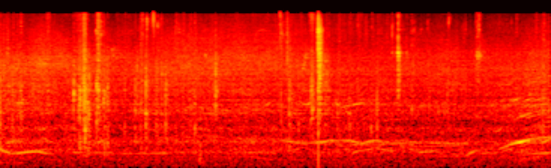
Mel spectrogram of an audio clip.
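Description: Scattered sharp metallic clicks and clinks of bolts, tools and the motorcycle's metal sprocket cover being handled, the loudest about four seconds in. A faint wavering whine glides up and down in the background.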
